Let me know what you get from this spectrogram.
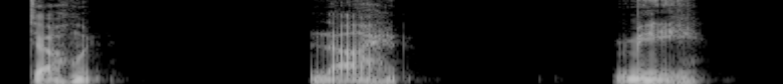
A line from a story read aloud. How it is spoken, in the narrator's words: rasped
